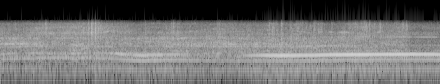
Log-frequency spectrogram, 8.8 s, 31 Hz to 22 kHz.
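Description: Small off-road 4x4's engine running under load on a muddy course, its revs rising and getting louder about five seconds in. A brief sharp knock about two seconds in.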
